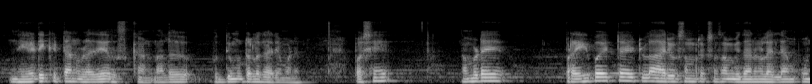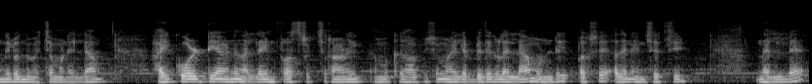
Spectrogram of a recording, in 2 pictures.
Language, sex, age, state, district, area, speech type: Malayalam, male, 18-30, Kerala, Kozhikode, rural, spontaneous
